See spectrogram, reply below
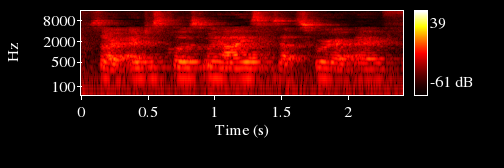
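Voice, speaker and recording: Croaky woman coaching exercise in an echoey room. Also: fairly low pitch, flat delivery, moderate pace, slight background noise. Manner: chatty, encouraging, self-correcting. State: croaky from illness. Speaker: pilates instructor. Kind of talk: guided exercise class. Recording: very echoey room, distant mic, faint ambience.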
